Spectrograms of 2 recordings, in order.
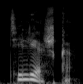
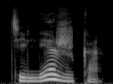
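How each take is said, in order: First: The consonant before k sounds like voiceless sh. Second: The consonant before k sounds like voiced zh. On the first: The speaker calls it right. "but тележка. The letter J in front of the voiceless consonant K sounds like sh" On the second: The speaker calls it wrong. "not тележка"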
